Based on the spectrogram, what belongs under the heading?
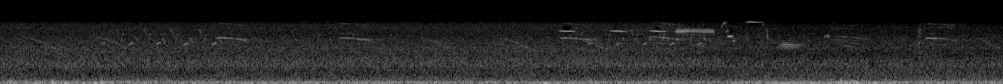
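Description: Small birds chirping, with many short calls, several falling in pitch, and a brief run of thin high whistles about seven seconds in. Under them runs a steady low rumble.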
